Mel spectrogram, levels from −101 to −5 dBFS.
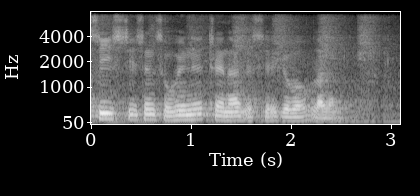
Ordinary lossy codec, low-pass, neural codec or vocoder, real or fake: none; 7.2 kHz; none; real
